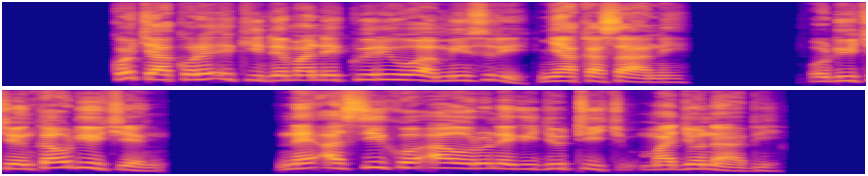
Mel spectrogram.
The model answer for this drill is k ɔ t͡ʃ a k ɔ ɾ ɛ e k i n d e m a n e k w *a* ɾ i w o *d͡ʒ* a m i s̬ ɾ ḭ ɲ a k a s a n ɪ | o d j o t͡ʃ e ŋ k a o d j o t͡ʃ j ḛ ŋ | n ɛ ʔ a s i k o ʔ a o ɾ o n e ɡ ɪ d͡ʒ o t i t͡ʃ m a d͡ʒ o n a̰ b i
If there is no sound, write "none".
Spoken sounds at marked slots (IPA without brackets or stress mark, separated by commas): e, none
